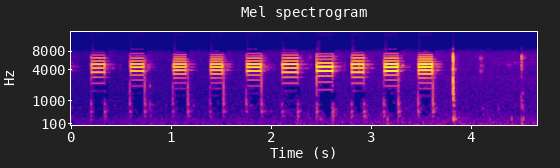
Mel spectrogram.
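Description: Ten short high-pitched beeps, evenly spaced at about three a second, clean and steady; the buzzer is sounding correctly.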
